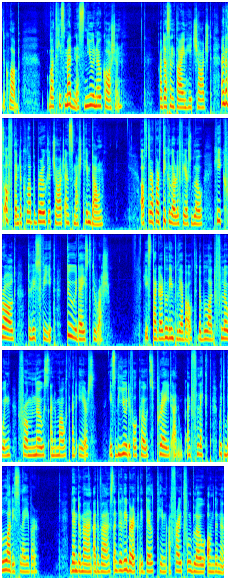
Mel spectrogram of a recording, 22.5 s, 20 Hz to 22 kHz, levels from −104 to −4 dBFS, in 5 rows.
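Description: Speech running too fast and too high for its whole length shows a wrong sample rate fault. Everything plays about 1.38 times faster and sits about 5.5 semitones higher, which fits audio recorded at 32 kHz and played back at 44.1 kHz with no conversion. Unlike a time-stretch or a pitch shift alone, speed and pitch rise together by the same ratio, and the speech has no warbling or phasey processing artefacts.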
